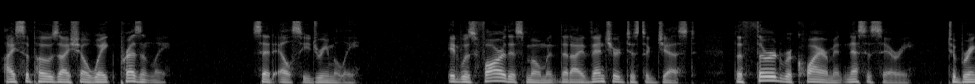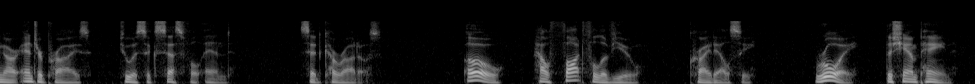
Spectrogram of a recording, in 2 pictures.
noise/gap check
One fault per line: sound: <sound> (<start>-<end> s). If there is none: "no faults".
sound: dropout (6.4-6.4 s)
